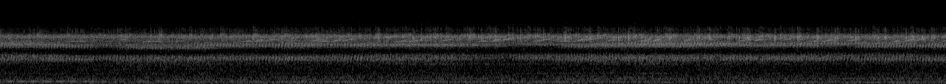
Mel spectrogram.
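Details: Many tree frogs calling together at night in a North Carolina backwoods swamp, producing a constant high, rattling trill layered over a lower steady drone, the mass of voices never pausing.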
